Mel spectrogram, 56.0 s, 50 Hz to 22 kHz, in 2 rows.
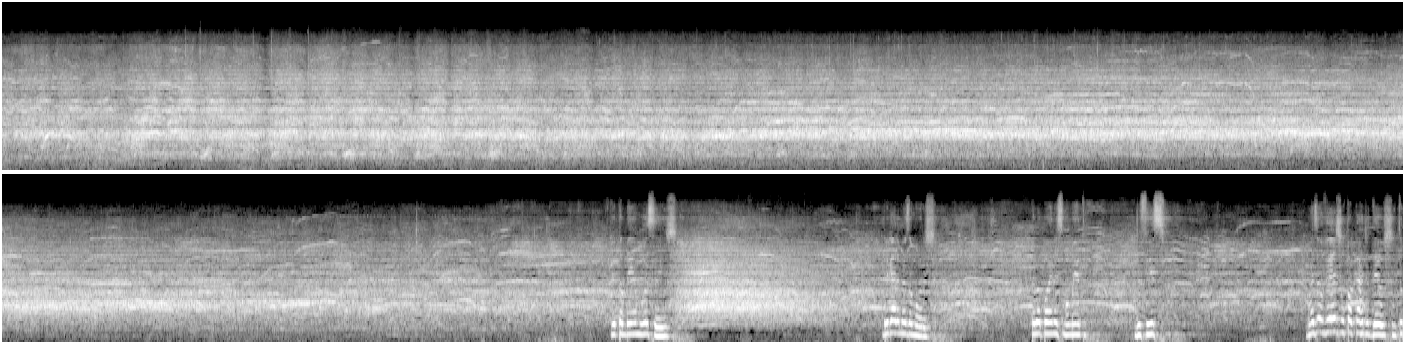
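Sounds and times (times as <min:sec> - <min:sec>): crowd cheering and chanting: 0:00.0 - 0:56.0
whoops: 0:18.5 - 0:40.2, 0:49.6 - 0:54.9.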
